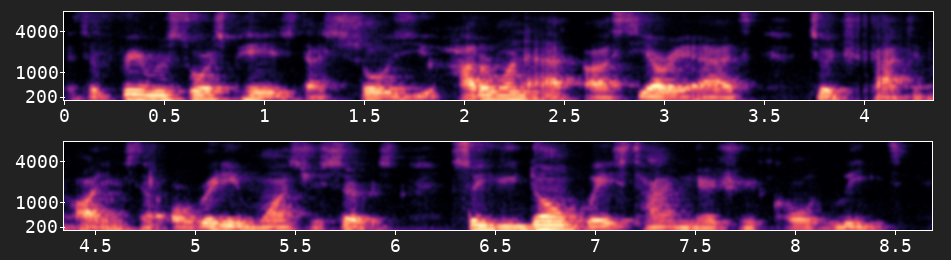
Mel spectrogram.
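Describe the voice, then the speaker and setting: Man, marketing coach type, talks loose and mellow, plenty of restarts, roomy echo on the track. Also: fairly low pitch, a little fast, vocal fry, hardly any pauses. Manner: loose and conversational, frequent restarts and fillers. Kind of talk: casual tutorial talk. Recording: echoey room.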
